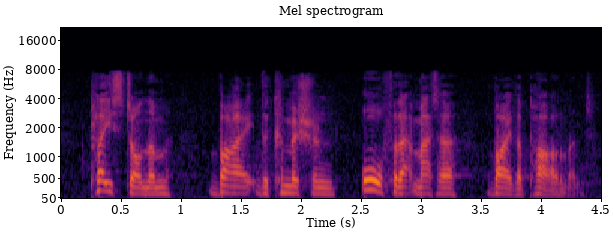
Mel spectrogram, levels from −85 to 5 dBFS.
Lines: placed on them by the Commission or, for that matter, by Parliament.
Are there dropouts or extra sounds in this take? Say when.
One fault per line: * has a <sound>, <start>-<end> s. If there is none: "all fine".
all fine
